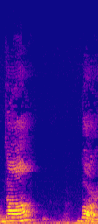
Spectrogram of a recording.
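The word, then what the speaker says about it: דָּבָר: because it's one word so da bar you have a vowel here you have a vowel here so two syllables da bar um this one has one syllable because it only has one vowel if it had another one then it would be bahrain now when you have two syllables which one is emphasized normally not all the time but the second one so kind of practice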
